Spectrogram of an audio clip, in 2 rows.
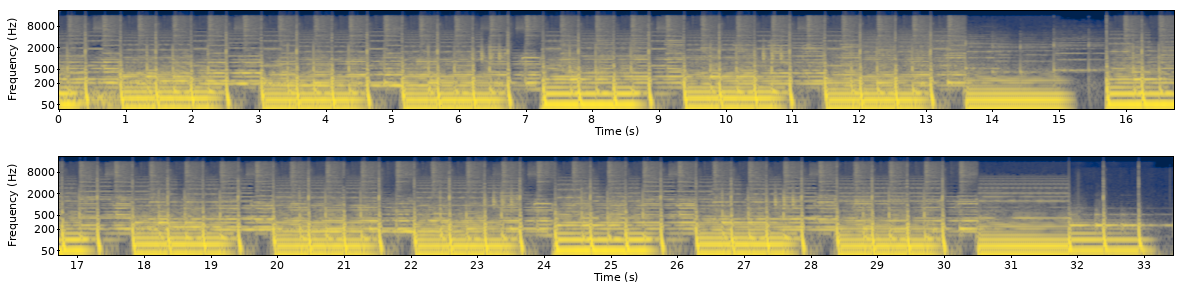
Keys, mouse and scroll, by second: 1.8 middle click, 2.0 scroll up 1, 2.2-3.4 shift+middle drag, 6.0 middle click, 6.4 s, 8.5-9.5 alt+middle drag, 9.5 ctrl+b, 11.3 middle click, 12.4 s, 15.6-18.0 middle drag, 18.0 ctrl+b, 22.0 scroll down 2, 22.2 Tab, 22.5-23.1 middle drag, 23.1 click, 23.2-23.6 right drag, 23.6 scroll down 1, 23.8-24.7 middle drag, 24.7-25.1 scroll up 2, 25.1 middle click, 25.5 Tab, 25.8 middle click, 26.2 scroll down 2, 26.5 middle click, 26.7 scroll up 2, 27.2 ctrl+z, 27.4 ctrl+z, 27.9 middle click, 28.1 ctrl+z, 28.3 ctrl+z, 28.8 ctrl+z, 29.6 alt+middle click, 29.9 alt+z, 30.3 shift+middle click, 30.8 s.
